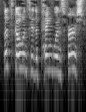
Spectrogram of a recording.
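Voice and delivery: high, excited urging; eager cry. A narrator's reading. Splat arriving at the zoo, eager cry. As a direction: push eagerly to go first. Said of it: "cried Splat".

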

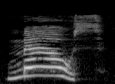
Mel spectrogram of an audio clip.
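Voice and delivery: high-pitched exclamation; alarmed cry. A narrator's reading. Classmates spot Seymour in the lunchbox, excited cry. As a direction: shout it on spotting prey.

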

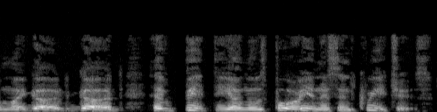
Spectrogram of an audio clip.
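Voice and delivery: high, loud, scandalised wailing; gossiping neighbours' outcry. Acted. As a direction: cry out in mock horror to the whole street.

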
